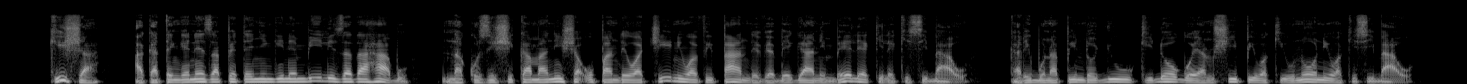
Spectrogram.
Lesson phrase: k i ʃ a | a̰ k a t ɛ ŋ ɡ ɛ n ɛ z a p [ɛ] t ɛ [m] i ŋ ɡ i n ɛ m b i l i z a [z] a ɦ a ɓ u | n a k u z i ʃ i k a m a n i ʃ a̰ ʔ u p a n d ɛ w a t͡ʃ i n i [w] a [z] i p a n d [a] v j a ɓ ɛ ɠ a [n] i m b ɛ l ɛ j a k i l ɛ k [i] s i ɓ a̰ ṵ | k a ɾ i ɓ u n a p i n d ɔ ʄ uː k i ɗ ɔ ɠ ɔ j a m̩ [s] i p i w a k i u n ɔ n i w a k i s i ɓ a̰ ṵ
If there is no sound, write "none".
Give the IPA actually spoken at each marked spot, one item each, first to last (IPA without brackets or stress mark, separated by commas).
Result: ɛ, ɲ, ð, w, v, ɛ, n, i, ʃ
